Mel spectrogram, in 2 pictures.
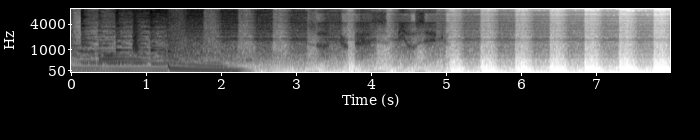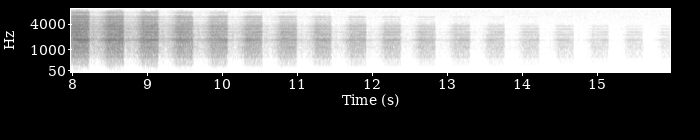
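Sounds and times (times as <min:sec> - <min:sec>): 
house music mix: 0:00.0 - 0:05.0.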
